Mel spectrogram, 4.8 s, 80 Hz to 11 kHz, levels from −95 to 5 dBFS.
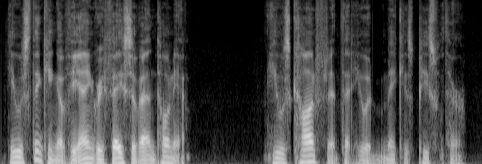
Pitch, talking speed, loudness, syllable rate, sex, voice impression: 95 Hz, 250 wpm, -19 LUFS, 7.3 syllables/s, male, masculine, middle-aged, slightly weak, hard, fluent, raspy, calm, mature, slightly reassuring, slightly wild, slightly kind, slightly strict, slightly modest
